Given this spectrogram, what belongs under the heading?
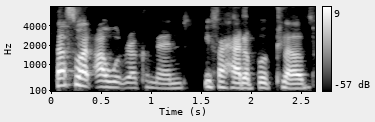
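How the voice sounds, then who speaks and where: A woman's voice: fairly low pitch, a little fast, slight background noise. A woman in her twenties from Zimbabwe, chatting as a podcast guest, laughing often and restarting her sentences. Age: 20s. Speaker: guest, PhD student. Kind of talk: casual interview chat.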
